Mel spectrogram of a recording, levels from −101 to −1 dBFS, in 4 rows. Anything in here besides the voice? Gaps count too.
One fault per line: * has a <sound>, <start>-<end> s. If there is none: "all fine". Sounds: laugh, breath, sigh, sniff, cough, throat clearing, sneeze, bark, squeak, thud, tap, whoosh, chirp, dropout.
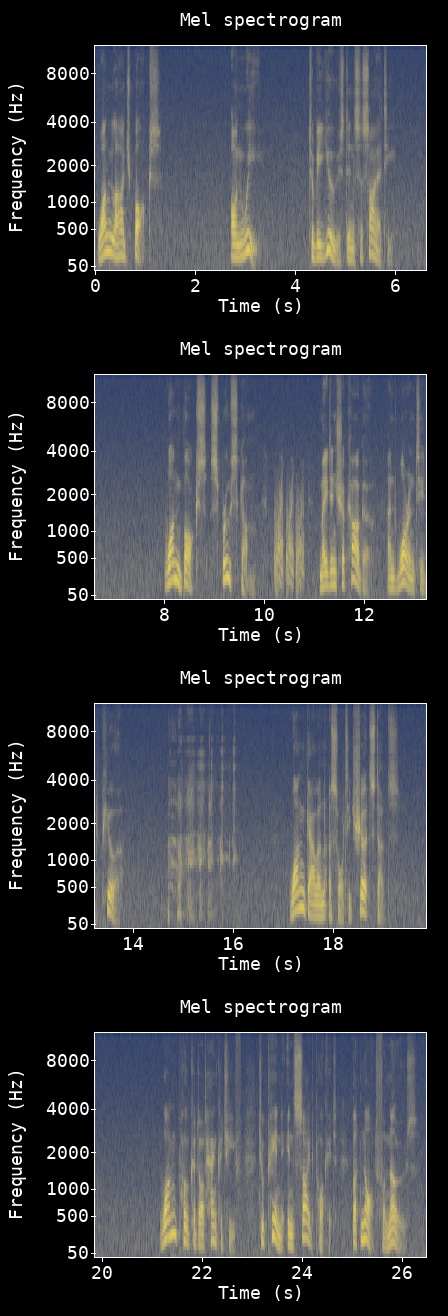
* has a laugh, 10.2-10.8 s
* has a laugh, 14.7-16.2 s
